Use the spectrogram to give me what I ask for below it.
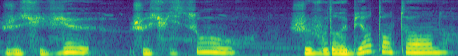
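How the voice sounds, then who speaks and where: A crafty old storybook fox, played by a woman who flatters in a soft, half-whispered purr. Every word is drawn out slowly and sweetly. Faint music hums behind him. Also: medium pitch, close to an everyday voice. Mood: coaxing. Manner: slow, hushed, coaxing. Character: sly old male fox, sweet-talking and cunning.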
